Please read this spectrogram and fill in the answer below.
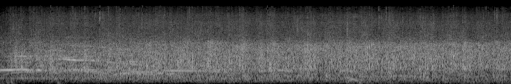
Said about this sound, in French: Applaudissements.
